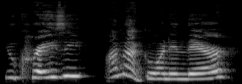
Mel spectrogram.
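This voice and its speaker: A woman's voice: high-pitched, expressive, unhurried, voice pushed up. A woman voicing a dazed, scared older boy in a storybook reading, doubtful and protesting.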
